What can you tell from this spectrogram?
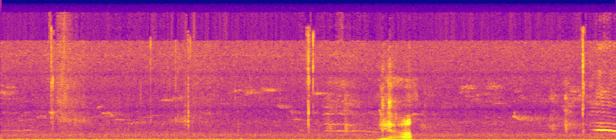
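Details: Casper, a cat being taken outdoors on a leash for the first time in improving weather, moving carefully. He gives one short meow, a clear harmonic cry that bends upward and then drops, amid soft outdoor hiss and a person coaxing him in Dutch.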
